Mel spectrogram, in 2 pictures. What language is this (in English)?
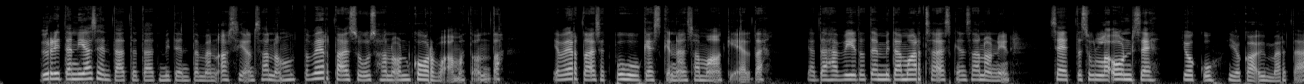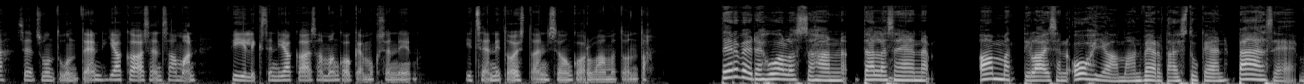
Finnish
